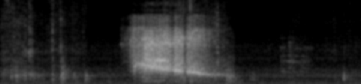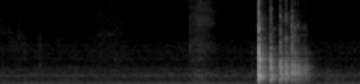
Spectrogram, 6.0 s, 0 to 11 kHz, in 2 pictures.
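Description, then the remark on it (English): Dice clatter across a table in a loud, rattling burst about a second long, then a shorter, sharper clatter follows a few seconds later, with quiet between and no talking. The dice land on a 1. “Ooh, a 1 on the dice.”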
